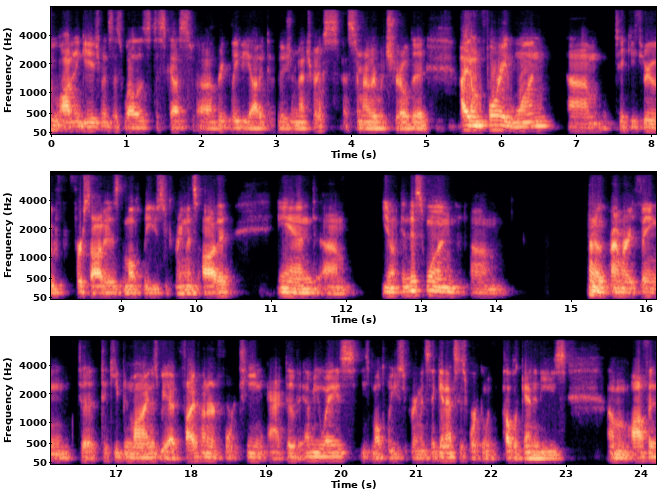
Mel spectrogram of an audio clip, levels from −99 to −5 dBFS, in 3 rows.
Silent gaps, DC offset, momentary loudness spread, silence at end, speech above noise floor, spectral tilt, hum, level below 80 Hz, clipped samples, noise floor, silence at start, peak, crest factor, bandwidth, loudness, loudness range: 14.78-15.19 s; under 0.1%; 12 LU; 0 s; 61 dB; -6 dB/octave; none; -56 dBFS; under 0.1%; -83 dBFS; 0 s; -4 dBFS; 18 dB; 7.6 kHz; -22 LUFS; 4 LU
